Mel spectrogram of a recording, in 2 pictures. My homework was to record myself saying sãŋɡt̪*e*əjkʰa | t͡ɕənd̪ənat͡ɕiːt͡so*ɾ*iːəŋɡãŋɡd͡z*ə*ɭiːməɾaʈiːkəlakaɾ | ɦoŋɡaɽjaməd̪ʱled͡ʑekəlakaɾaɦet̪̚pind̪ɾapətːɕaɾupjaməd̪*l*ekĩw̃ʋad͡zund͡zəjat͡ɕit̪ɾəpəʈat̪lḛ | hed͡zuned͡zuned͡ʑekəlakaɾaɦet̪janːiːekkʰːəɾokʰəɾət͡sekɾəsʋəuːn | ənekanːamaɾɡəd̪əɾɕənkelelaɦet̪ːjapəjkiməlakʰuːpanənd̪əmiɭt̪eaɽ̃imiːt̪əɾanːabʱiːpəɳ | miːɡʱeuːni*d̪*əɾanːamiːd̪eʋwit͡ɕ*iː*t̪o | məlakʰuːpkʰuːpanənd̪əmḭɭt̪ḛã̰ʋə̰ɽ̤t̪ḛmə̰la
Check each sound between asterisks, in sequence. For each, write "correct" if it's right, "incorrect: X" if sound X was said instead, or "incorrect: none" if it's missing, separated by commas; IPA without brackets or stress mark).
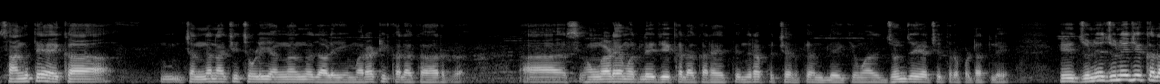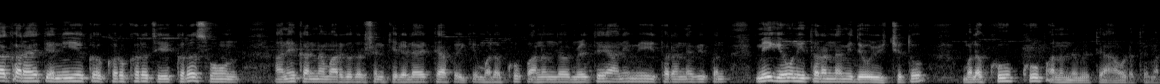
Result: correct, incorrect: ɭ, incorrect: a, correct, incorrect: t̪, incorrect: i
